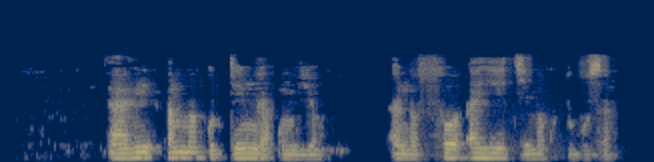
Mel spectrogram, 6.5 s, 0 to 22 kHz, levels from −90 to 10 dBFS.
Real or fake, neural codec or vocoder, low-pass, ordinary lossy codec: real; none; 5.4 kHz; AAC, 24 kbps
